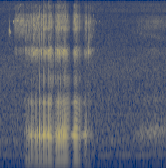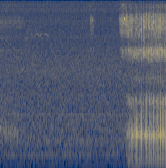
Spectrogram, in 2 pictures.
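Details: Squishy-faced snorer: loud, honking, whistly snores on the in-breath about five seconds apart, with a faint sigh between them.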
